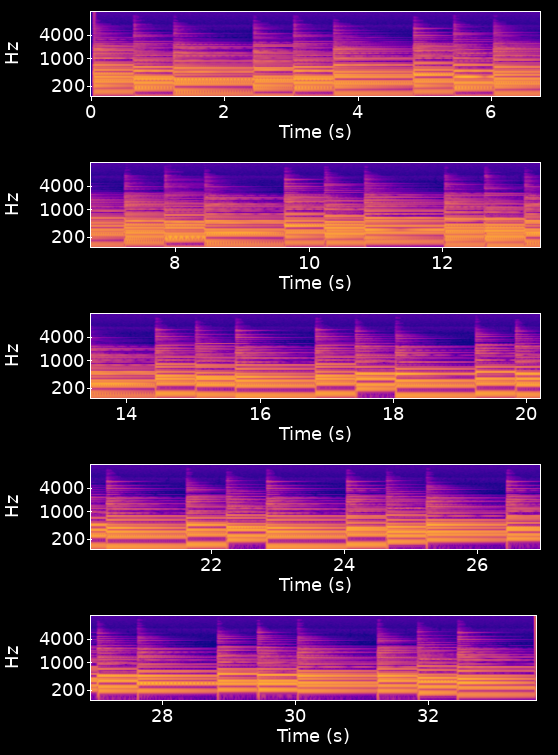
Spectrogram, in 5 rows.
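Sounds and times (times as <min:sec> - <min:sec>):
minor two-five chord: 0:00.0 - 0:33.6.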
